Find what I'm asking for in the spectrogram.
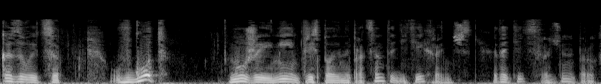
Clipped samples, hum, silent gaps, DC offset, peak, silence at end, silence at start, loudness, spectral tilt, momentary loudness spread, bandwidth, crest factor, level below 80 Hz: under 0.1%; none; none; under 0.1%; -4 dBFS; 0 s; 0 s; -20 LUFS; -7 dB/octave; 14 LU; 8.8 kHz; 16 dB; -34 dBFS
